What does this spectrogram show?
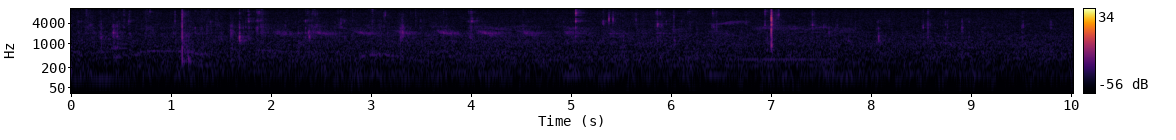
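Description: Near silence, with a faint run of short, high chirps from a distant small bird, followed by scattered soft clicks, one sharper than the rest about two-thirds of the way through.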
